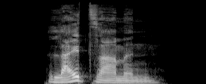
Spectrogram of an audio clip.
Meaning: inflection of leidsam: 1. strong genitive masculine/neuter singular 2. weak/mixed genitive/dative all-gender singular 3. strong/weak/mixed accusative masculine singular 4. strong dative plural
- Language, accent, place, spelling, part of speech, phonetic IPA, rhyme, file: German, Germany, Berlin, leidsamen, adjective, [ˈlaɪ̯tˌzaːmən], -aɪ̯tzaːmən, De-leidsamen.ogg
